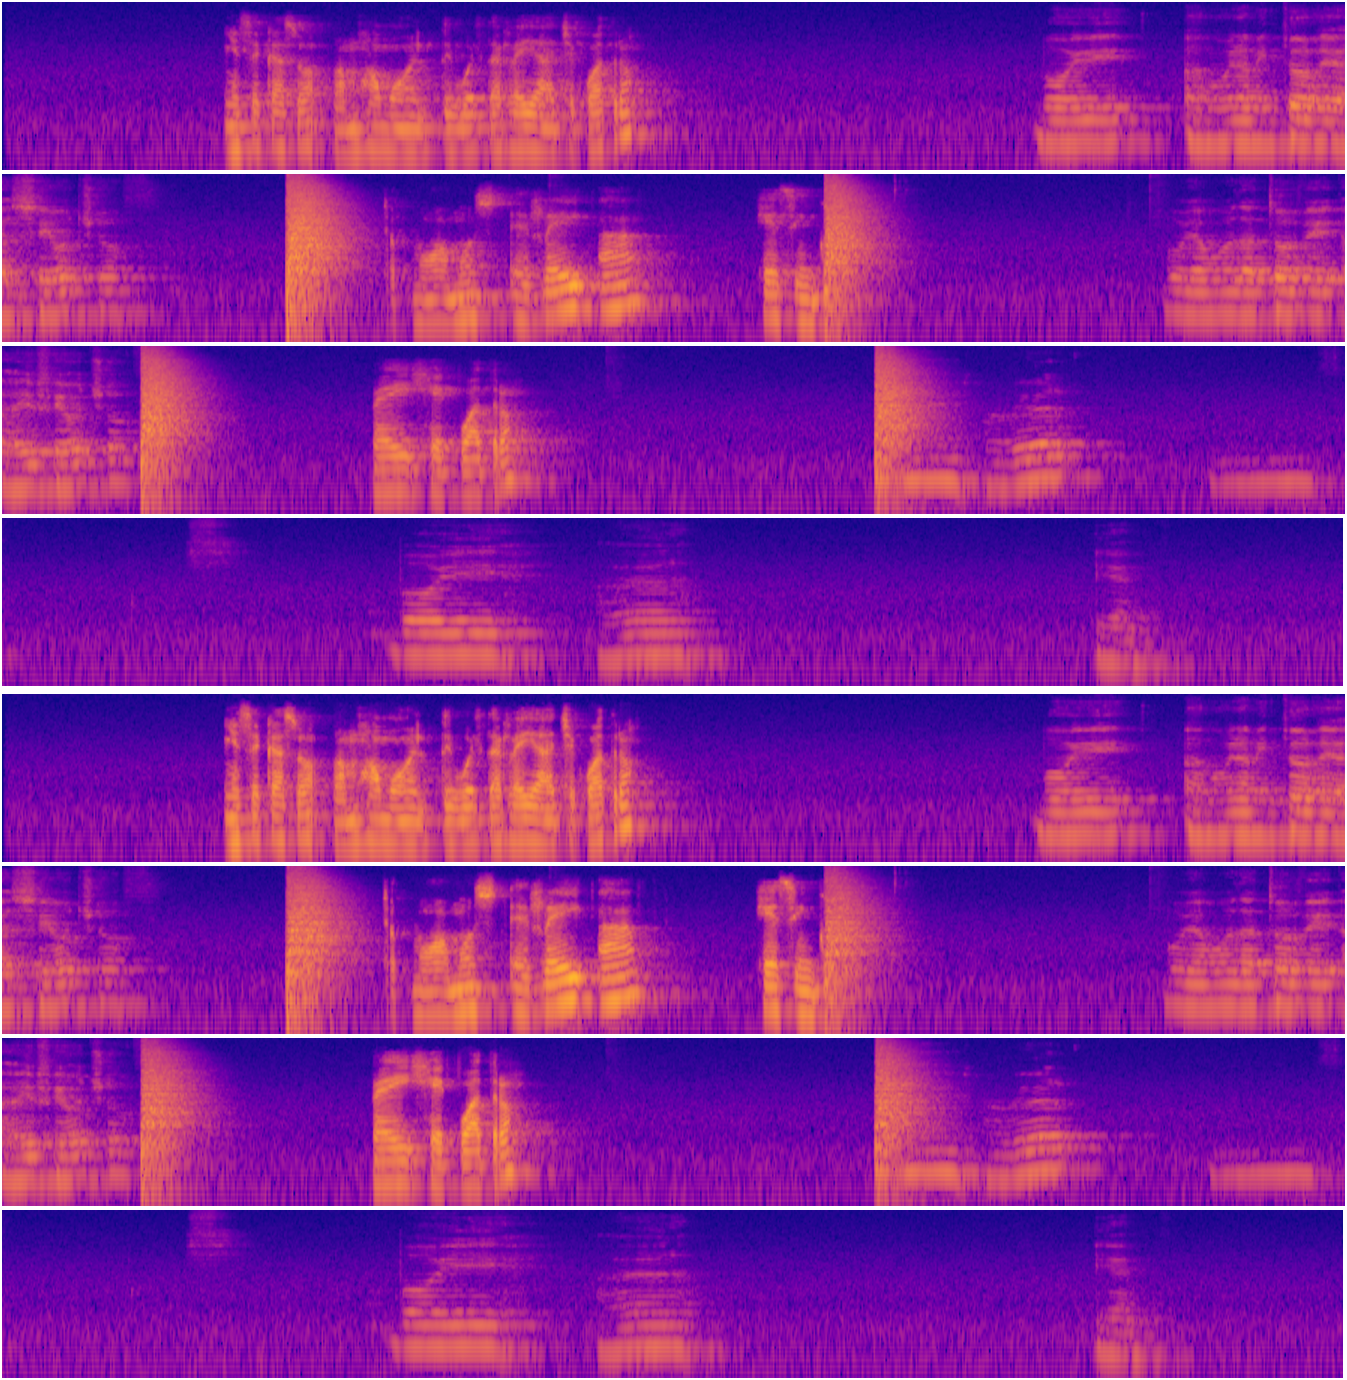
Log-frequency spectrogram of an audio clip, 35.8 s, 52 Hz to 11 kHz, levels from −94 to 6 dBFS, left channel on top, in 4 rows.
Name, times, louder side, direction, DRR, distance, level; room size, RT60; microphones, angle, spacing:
voice 1, 1.5-4.2 11.7-13.2 14.0-14.5 20.4-21.4, right 5 dB, 45° right, 16 dB, 0.3 m, -23 dB
voice 2, 6.8-7.5 7.9-9.7 16.7-18.8 23.8-25.0 25.9-26.7 28.1-28.4 29.3-30.4 30.8-31.4 34.1-34.5, left 1 dB, 5° left, 3 dB, 1.5 m, -35 dB
sound 1, 10.8-11.4 14.4-14.9 18.8-19.3 23.7-24.2, left 2 dB, 20° left, 0.6 m, -22 dB
11.5 x 7.4 x 3.4 m, 0.94 s
head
